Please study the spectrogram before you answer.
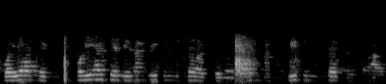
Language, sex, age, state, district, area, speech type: Tamil, male, 18-30, Tamil Nadu, Thanjavur, rural, conversation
